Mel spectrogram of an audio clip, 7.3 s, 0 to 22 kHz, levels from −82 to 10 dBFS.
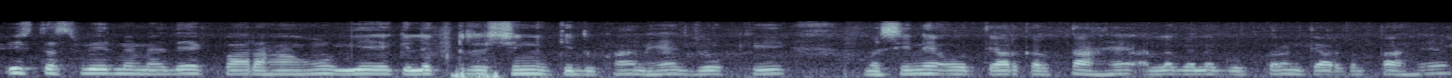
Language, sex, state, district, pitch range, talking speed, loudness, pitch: Hindi, male, Rajasthan, Bikaner, 145-160 Hz, 215 wpm, -19 LUFS, 150 Hz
